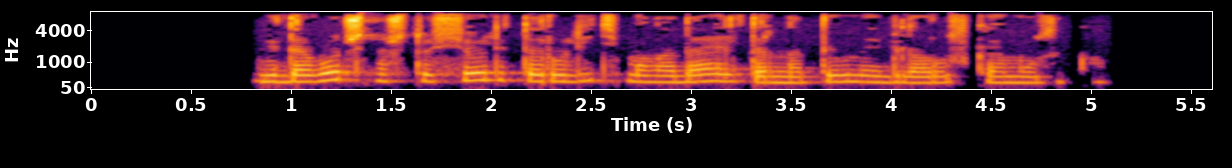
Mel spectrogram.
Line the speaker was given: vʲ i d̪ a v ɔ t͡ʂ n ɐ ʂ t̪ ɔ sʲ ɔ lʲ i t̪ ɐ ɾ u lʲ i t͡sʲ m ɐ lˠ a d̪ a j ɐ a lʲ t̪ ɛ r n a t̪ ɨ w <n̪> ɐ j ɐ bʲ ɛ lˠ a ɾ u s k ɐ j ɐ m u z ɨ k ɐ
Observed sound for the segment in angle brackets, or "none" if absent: n̪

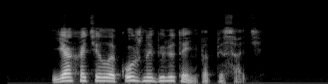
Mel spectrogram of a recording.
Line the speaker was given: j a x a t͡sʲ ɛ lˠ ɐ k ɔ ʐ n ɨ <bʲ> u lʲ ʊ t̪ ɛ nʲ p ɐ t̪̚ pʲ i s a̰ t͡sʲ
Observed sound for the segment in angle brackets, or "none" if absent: bʲ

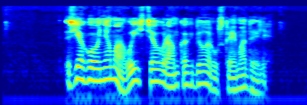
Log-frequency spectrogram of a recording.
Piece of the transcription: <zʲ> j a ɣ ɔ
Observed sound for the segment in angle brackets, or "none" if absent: zʲ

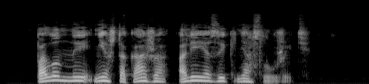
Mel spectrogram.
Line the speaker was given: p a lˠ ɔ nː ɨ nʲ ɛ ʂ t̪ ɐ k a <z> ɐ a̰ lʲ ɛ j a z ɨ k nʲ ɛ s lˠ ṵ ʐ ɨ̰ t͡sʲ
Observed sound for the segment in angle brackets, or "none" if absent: ʐ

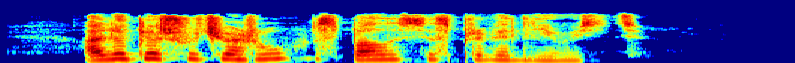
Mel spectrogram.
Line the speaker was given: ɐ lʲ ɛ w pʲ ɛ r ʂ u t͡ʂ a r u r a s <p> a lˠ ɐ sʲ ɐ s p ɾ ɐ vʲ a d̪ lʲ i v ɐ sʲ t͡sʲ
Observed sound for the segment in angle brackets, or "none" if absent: p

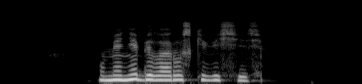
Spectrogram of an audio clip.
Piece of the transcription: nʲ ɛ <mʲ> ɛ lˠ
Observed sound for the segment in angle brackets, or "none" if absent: bʲ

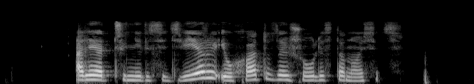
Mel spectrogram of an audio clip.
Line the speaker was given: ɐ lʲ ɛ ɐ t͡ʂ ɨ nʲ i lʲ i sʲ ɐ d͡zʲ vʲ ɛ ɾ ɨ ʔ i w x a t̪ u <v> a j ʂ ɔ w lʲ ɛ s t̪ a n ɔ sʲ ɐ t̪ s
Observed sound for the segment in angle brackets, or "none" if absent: z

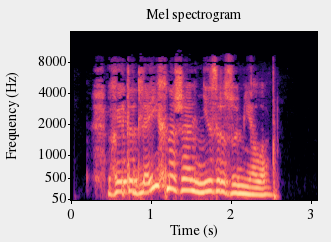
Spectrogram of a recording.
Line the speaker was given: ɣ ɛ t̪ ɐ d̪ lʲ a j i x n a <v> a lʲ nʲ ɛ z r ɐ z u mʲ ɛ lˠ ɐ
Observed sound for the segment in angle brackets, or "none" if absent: ʐ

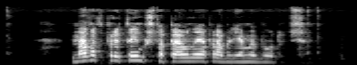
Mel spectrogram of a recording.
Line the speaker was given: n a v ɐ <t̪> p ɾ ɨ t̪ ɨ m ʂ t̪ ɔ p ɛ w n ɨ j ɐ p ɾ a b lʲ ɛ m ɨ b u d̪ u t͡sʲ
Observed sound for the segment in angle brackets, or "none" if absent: t̪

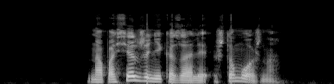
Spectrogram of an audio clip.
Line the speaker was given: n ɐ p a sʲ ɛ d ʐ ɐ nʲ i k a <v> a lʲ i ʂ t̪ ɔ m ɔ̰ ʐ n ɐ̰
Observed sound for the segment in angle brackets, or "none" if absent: z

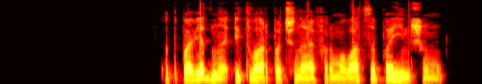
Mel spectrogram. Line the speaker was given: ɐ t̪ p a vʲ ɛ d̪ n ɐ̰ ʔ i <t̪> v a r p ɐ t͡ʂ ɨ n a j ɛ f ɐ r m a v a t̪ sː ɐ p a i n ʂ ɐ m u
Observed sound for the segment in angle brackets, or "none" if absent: t̪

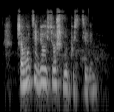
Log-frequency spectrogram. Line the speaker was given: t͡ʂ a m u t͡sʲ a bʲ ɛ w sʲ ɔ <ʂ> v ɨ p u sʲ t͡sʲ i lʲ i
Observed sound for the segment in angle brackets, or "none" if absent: ʂ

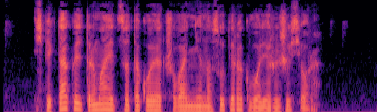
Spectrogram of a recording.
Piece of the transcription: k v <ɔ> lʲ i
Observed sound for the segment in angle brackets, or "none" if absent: ɔ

